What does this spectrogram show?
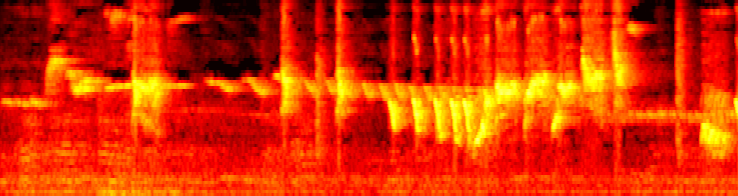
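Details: White-rumped shama singing a rapid, varied sequence: whistled slurs, sharp clicks and a dense cascade of descending chattering notes, ending with a rising-falling whistle; faint low hum underneath.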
